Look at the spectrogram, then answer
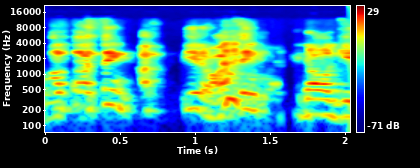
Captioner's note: chuckles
